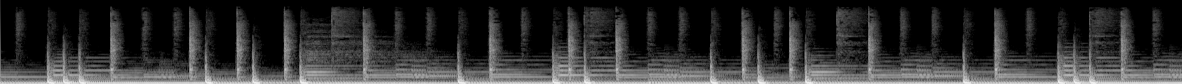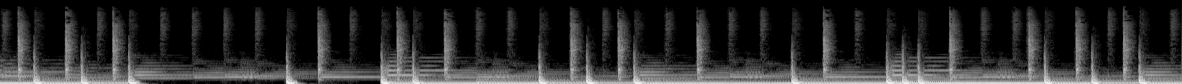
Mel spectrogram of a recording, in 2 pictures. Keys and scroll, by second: 0.9 Delete, 4.3 Delete, 5.0 shift+F2.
